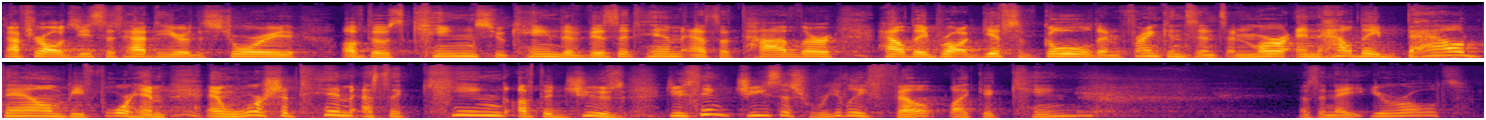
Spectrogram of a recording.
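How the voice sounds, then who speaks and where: A man preaching a sermon in a reflective manner, slowing down and dropping to a hush at key lines. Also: a little high. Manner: reflective, with slow dramatic pauses and hushed endings. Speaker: pastor.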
